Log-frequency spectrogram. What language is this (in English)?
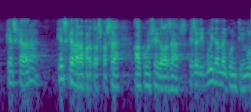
Catalan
